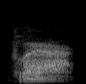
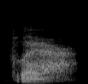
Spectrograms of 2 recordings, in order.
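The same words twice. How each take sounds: The two takes are said the same way.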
